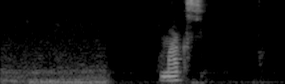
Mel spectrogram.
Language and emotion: Russian, neutral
